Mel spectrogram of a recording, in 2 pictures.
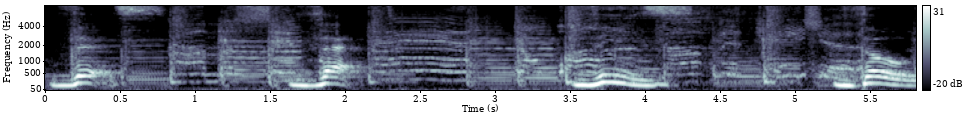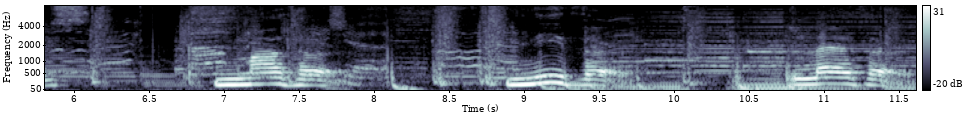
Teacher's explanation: nós vamos manter a língua entre os dentes, só que agora de ar saindo vai sair a voz. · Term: voiced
